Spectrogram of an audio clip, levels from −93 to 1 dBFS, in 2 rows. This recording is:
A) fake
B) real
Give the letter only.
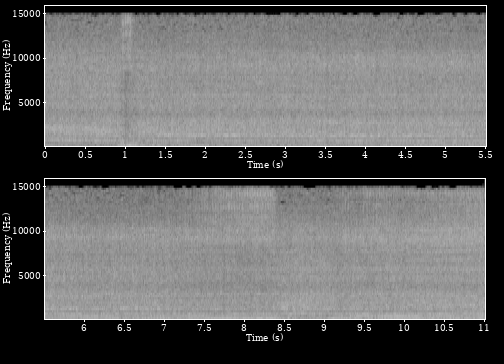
B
